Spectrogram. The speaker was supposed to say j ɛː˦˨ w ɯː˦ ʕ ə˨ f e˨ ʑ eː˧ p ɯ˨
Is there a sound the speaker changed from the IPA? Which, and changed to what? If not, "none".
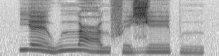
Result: ə˨ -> ɯ˨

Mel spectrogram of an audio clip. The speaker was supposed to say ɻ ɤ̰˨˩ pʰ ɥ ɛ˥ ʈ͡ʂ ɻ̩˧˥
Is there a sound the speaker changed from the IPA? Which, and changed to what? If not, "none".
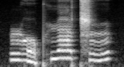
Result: none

